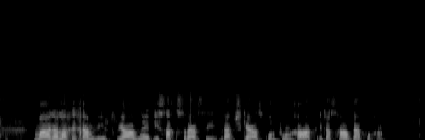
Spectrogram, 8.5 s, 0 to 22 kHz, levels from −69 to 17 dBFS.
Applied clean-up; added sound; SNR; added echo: none; none; none; none.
